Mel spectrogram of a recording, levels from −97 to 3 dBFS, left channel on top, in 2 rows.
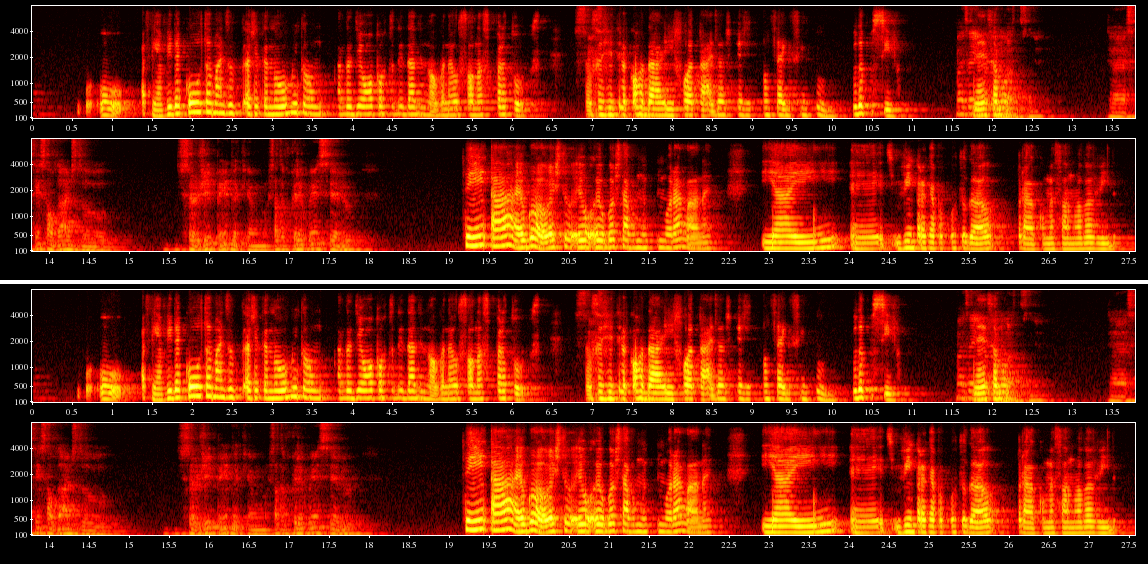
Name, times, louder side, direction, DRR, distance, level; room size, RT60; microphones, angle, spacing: voice 1, 0.7-1.1 1.5-6.2 6.9-10.8 11.8-12.2 19.2-22.3 22.9-25.8 26.1-27.3, right 1 dB, 10° right, 9 dB, 0.4 m, -23 dB
voice 2, 6.8-7.7 11.5-12.6 13.4-14.8 15.4-17.8, left 1 dB, 75° left, 1 dB, 2.0 m, -39 dB
21.0 x 13.0 x 2.5 m, 0.80 s
head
